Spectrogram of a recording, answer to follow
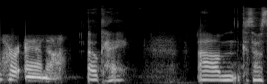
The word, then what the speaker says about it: Anna: Do you pronounce it Anna or Anna? I wondered. I call her Anna.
